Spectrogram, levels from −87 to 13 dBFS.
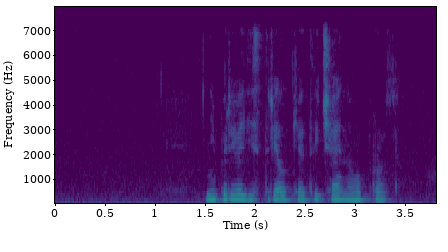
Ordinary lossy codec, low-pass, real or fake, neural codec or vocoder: none; 7.2 kHz; real; none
